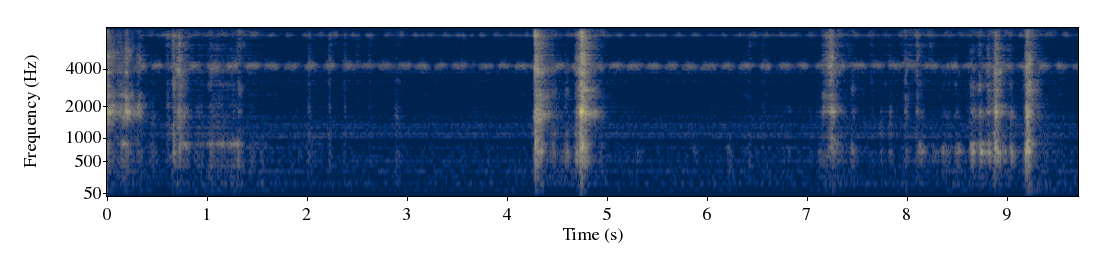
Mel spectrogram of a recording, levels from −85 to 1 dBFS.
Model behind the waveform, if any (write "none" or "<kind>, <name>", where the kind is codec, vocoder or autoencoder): vocoder, HiFi-GAN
